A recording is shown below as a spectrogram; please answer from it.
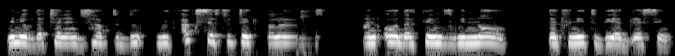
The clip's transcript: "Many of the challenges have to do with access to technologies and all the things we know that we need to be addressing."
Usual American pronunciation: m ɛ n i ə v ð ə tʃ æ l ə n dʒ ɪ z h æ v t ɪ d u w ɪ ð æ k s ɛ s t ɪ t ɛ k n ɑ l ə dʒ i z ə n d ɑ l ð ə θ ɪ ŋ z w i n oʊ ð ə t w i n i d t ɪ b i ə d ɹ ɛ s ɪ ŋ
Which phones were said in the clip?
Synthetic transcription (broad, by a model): m ɛ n i ə v ð ə tʃ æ l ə n dʒ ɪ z h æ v t ɪ d u w ɪ ð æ k s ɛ s t ɪ t ɛ k n ɑ l ə dʒ i z ə n d ɑ l ð ə θ ɪ ŋ z w i n oʊ ð ə t w i n i d t ɪ b i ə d ɹ ɛ s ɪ ŋ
